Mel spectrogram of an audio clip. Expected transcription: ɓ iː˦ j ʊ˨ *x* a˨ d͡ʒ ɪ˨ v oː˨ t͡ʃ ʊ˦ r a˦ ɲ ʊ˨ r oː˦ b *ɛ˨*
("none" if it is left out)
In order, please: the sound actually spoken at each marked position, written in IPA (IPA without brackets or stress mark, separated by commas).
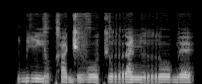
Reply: kʰ, ɛ˦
